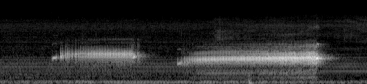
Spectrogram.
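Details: Two drawn-out buzzy frog croaks from rainy-season rice fields near a village, the second longer and louder, rising slightly in strength before stopping abruptly, with a faint low hum beneath.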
